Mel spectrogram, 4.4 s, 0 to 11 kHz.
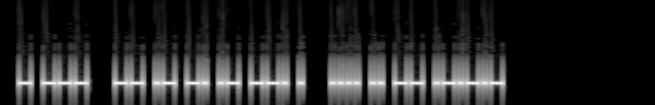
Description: Morse code, heard as a keyed tone, about 46 wpm, 700 Hz. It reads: TO MANAGE HIM.
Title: Sentences from Top 1400 Words 45wpm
